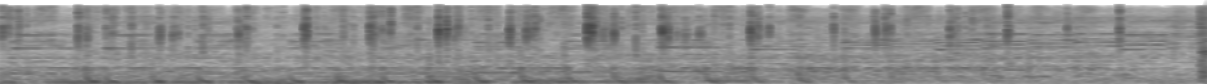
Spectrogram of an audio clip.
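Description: Music playing, with a low bass line and frequent short, sharp high hits.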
